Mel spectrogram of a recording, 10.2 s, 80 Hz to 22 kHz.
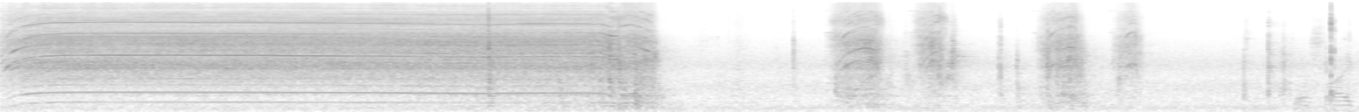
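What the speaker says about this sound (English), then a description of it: "So what you got to do, you got to drill a hole." Drilling a hole in sheet metal while fabricating coolant pipes for an early Porsche 911 water-cooled conversion: a steady whining drill runs loud for about five seconds, then stops, leaving short scraping bursts and handling noises.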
